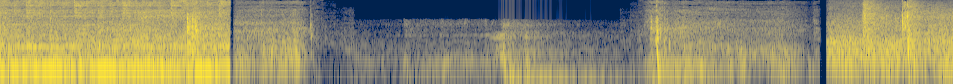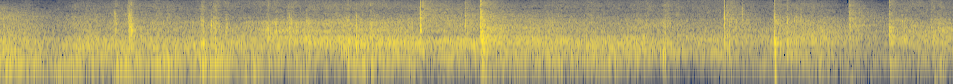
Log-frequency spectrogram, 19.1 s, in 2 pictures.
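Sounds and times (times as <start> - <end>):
skateboard wheels rolling on concrete: 0.0 - 3.3, 6.4 - 19.0.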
